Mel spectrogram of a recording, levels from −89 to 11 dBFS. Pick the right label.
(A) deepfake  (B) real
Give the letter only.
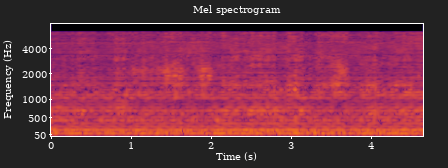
A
